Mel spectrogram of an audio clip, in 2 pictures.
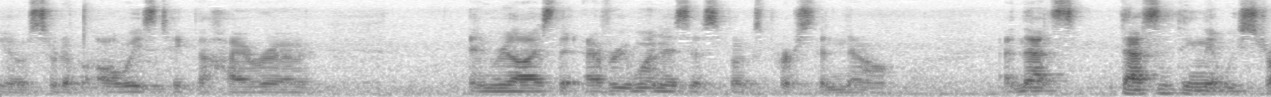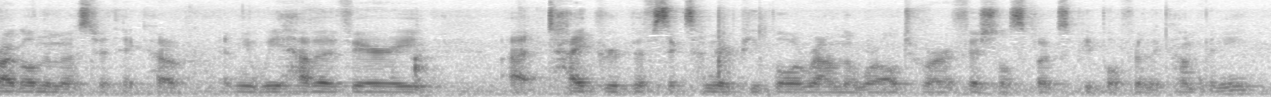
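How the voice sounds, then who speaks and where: Very fast and with fairly even intonation, a man talks at a fairly low pitch. Background noise is noticeable. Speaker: corporate PR professional. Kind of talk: talk to a small audience. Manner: many fillers (um).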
